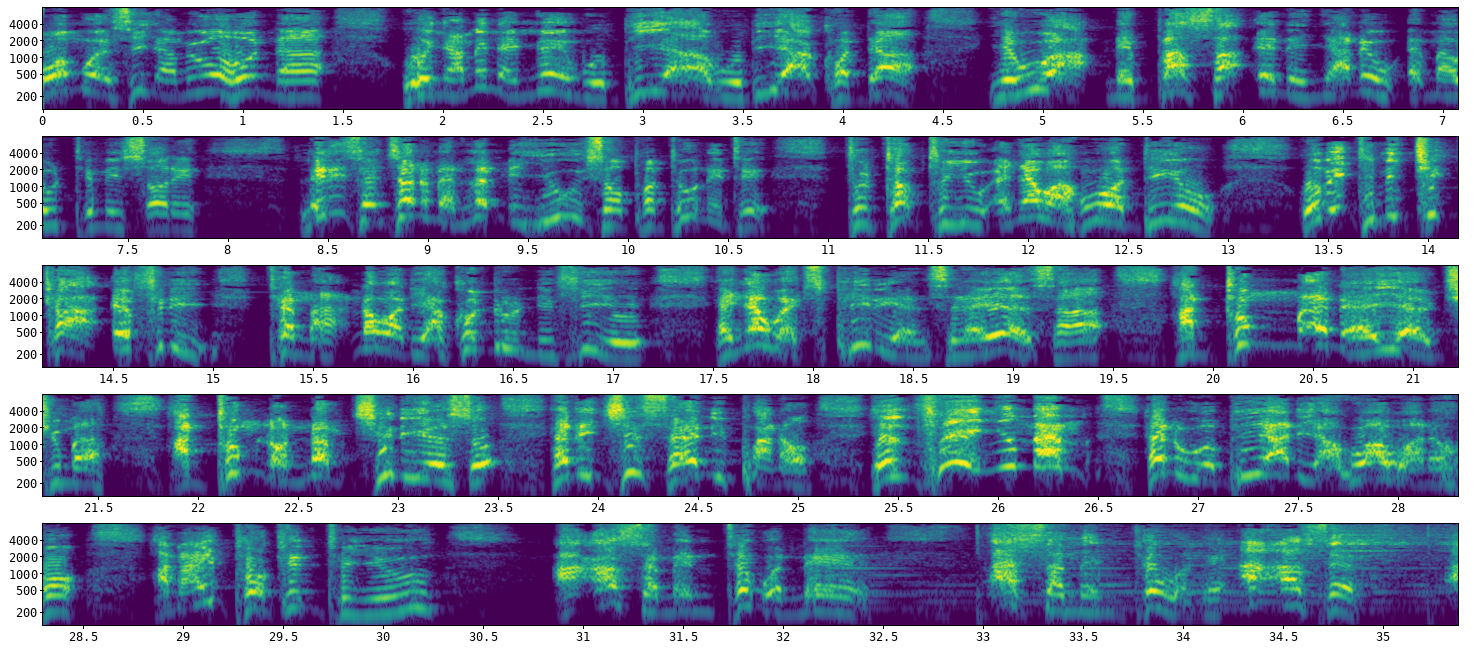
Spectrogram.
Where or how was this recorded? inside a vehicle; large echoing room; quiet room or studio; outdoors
large echoing room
